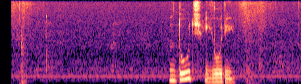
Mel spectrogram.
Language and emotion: Russian, neutral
